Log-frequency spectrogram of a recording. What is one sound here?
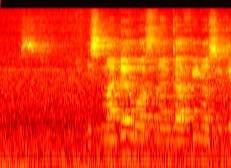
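A young man speaks calmly into a microphone, heard through a loudspeaker in a room.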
